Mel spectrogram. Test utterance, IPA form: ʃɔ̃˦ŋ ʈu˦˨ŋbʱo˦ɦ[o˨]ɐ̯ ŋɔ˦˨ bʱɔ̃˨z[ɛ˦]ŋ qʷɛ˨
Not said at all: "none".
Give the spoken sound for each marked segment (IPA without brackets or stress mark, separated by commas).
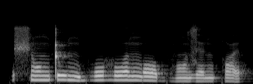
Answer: o˦, ɛ˨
